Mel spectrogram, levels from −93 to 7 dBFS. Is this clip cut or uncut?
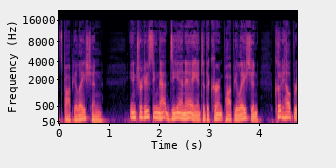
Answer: cut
